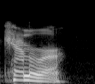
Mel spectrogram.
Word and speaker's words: Kammerer: Kammerer. – Kammerer. – Yes? – With the two E-R's. E-R-E-R.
